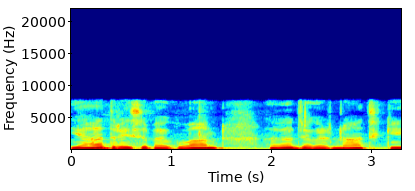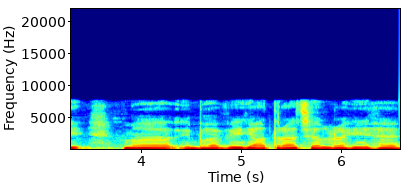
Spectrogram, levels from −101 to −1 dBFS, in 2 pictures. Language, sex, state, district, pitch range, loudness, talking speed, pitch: Hindi, female, Uttar Pradesh, Etah, 210-225 Hz, -12 LUFS, 110 wpm, 215 Hz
